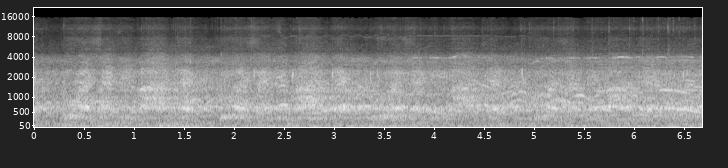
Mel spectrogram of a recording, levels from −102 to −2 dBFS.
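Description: No technical faults can be heard anywhere in the audio.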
